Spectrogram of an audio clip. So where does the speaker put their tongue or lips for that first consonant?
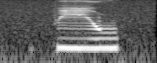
lips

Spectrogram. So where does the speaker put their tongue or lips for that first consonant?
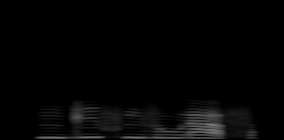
velum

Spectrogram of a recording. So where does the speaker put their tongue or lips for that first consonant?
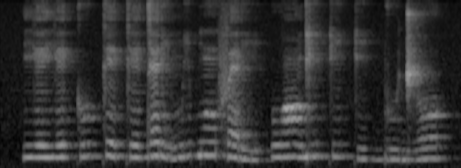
palate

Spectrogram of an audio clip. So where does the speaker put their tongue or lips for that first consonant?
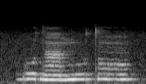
velum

